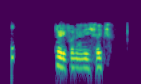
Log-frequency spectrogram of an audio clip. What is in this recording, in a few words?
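Police Dispatch, Scanner audio recording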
